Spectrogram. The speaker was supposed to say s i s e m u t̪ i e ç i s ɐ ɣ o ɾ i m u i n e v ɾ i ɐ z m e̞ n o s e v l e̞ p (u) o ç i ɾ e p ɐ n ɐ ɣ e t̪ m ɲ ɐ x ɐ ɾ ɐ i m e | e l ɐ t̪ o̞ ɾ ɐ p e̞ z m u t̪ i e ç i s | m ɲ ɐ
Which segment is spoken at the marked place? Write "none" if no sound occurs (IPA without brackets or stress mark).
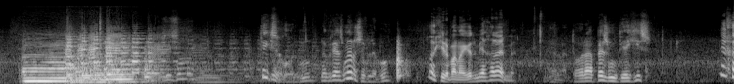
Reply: o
